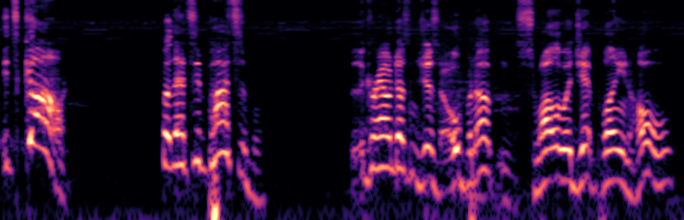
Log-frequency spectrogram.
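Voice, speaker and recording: An actor playing a hot-headed, sarcastic superhero who grumbles defiantly in an audio drama. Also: male voice, sits high, expressive, unhurried, bright, forceful tone, exaggerated voice. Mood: alarmed, fierce.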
